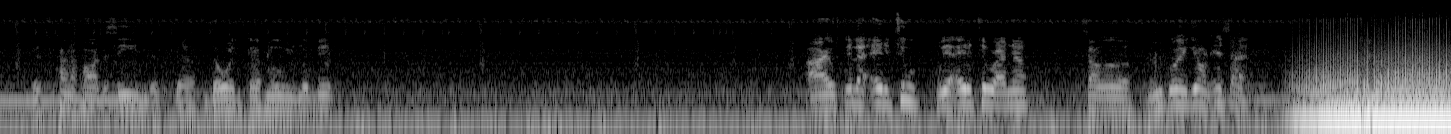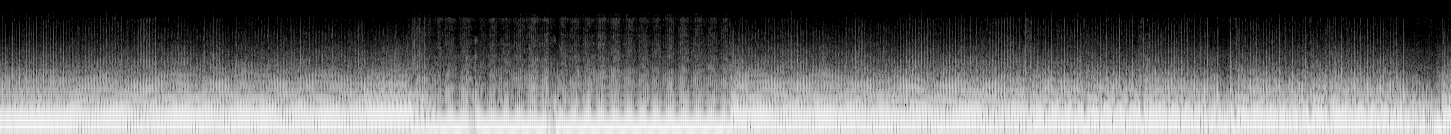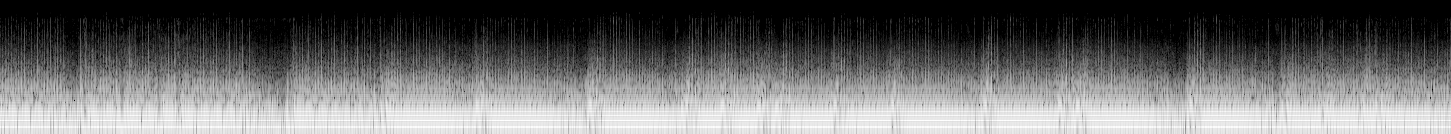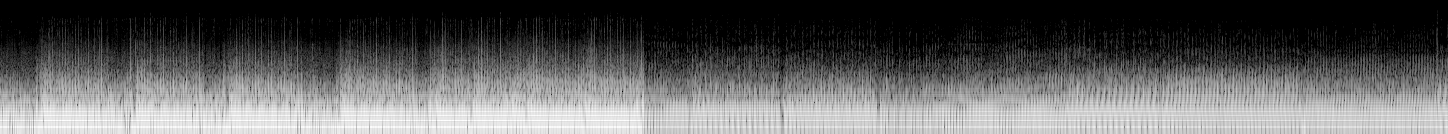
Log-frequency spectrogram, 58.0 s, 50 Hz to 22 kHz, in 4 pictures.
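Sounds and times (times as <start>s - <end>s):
bass-heavy music from subwoofer: 0.0s - 58.0s.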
